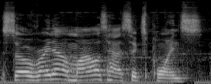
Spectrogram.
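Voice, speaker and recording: A man's voice: high voice, unhurried, a bit bright, soft background music, low-quality recording. A man in his twenties hosting a homemade game show among roommates, goofy and self-amused, often tripping over his words. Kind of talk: playful casual hosting.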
